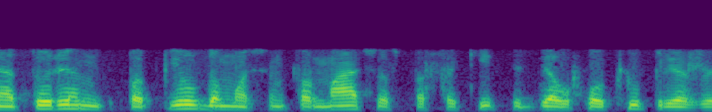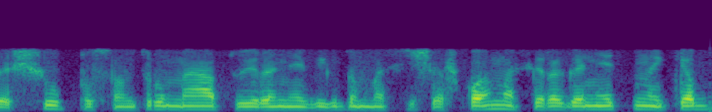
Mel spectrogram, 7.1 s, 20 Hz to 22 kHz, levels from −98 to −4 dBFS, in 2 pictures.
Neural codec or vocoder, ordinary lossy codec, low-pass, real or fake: vocoder, 44.1 kHz, 128 mel bands every 256 samples, BigVGAN v2; AAC, 32 kbps; 3.6 kHz; fake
